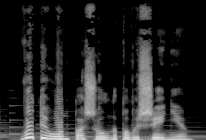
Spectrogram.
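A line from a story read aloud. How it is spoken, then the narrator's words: Sighing. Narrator (Russian): вздохнула штопальная игла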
